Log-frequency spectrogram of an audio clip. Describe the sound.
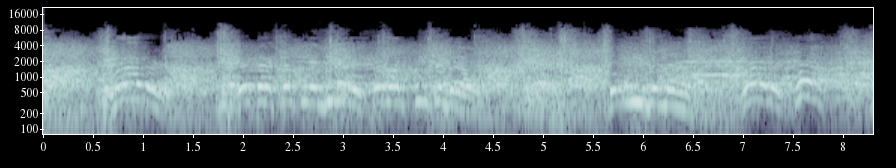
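A large crowd chants a two-syllable name together, over and over in a steady beat, their many voices loud and rising and falling with each repetition.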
